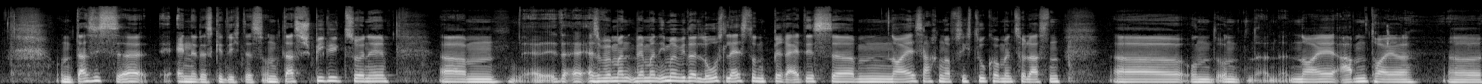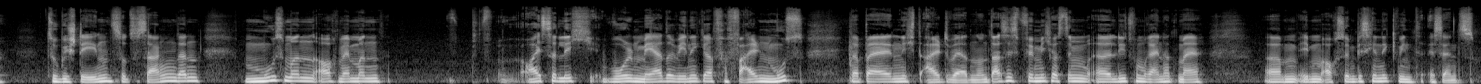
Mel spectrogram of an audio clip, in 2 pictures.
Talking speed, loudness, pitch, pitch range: 145 wpm, -14 LUFS, 130 Hz, 120-145 Hz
